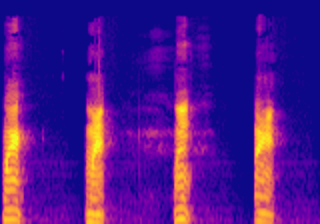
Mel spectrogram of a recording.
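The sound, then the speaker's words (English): A person imitates a duck with four slow, evenly spaced nasal quacks, each short and loud, separated by brief pauses of near silence. “That duck was just saying hello to a French person.”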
